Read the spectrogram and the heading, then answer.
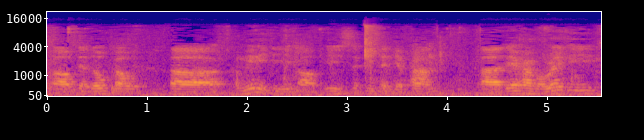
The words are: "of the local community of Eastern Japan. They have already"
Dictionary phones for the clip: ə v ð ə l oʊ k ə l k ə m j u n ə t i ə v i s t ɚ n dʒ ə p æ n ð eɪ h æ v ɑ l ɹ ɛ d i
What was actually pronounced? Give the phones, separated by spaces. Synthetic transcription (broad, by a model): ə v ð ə l oʊ k ə l k ə m j u n ə t i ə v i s s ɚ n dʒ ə p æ n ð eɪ h æ v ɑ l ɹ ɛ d i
